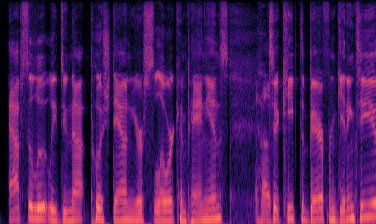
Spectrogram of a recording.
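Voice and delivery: ordinary delivery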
